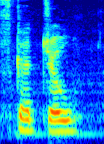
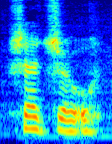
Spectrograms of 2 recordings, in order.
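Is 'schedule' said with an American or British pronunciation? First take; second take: American; British. First: It is said with an American pronunciation. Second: It is said with a British pronunciation. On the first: "So in my head it's it's schedule" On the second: "Everyone else here in the U K, in Britain, says schedule"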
